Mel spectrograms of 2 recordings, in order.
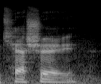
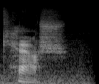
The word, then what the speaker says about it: cache: care which is interesting I've always heard it cash c-a-c-h-e cash can use as a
